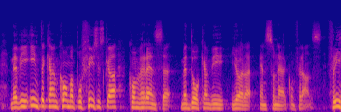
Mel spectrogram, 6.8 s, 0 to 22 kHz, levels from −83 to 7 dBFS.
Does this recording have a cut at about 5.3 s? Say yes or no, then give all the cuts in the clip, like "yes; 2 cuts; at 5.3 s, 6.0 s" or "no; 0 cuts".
no; 1 cut; at 2.5 s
